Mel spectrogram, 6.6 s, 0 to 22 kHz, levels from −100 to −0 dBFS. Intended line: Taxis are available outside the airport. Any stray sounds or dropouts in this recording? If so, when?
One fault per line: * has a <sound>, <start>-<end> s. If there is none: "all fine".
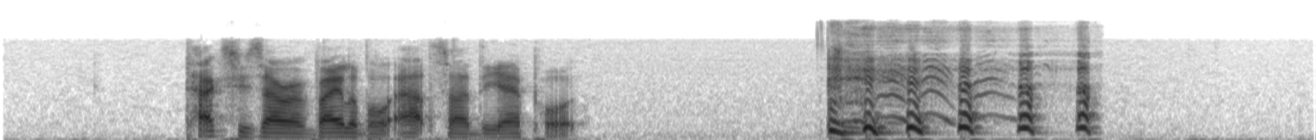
* has a laugh, 4.1-5.5 s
